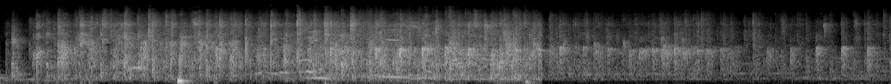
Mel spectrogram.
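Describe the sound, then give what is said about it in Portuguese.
A class of ten-year-old fifth-year pupils bursts into applause at the end of a reading session, many hands clapping in a dense, steady patter that stays loud throughout, with some voices mixed in and a few sharper thumps. “Vocês querem bater palmas?”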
